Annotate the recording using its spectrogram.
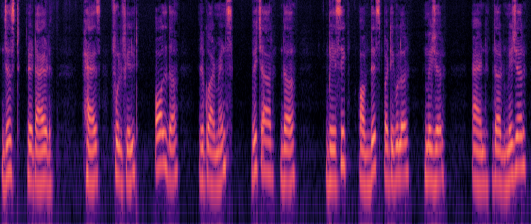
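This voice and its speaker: Slow, very mellow voice dictating. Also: mid-range voice, no echo. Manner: dictating in short separated phrases with pauses. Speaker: shorthand dictation reader. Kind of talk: slow, measured dictation for transcription practice.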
